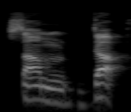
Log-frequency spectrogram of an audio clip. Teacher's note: And especially with like words that end in ED and the next word starts with a vowel sound. So like summed up. It's like the word dup.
